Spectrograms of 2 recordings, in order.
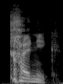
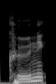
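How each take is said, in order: First: The word starts with a rasping kch sound. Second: The word starts with a plain k sound. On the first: "sagt man in der Schweiz halt ein KCH" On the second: "Wo wir König im Hochdeutschen sagen"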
